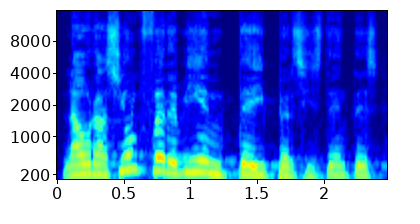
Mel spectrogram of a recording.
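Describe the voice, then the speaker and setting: A pastor preaching in a high, mellow voice. He fires questions at his listeners and answers them himself, leaning hard on single words. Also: lively intonation, unhurried. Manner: emphatic, stresses words one by one. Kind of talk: sermon.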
